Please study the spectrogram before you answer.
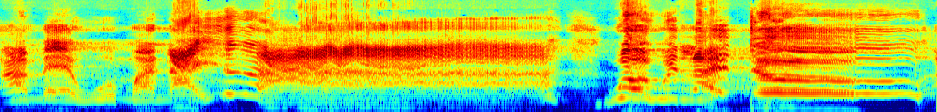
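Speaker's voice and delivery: high, loud wailing confession, breaking into sobs; crying confession. Retold or imitated. Retelling a weeping man crying out his confession to the church. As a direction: shout it out like a man confessing in tears.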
